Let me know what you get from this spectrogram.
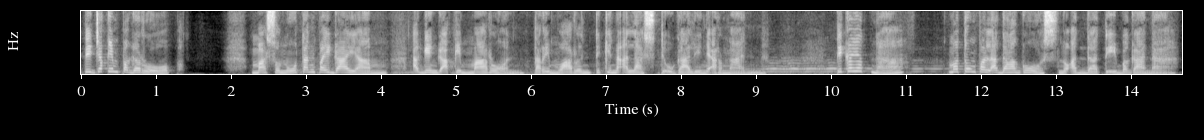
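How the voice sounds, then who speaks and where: A woman's voice: mid-range voice, very animated, takes it slowly, slight background noise. A woman playing a meek, fearful young woman under an abusive lover's thumb in an Ilocano radio drama, pleading and stammering. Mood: sorrowful reflection.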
